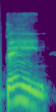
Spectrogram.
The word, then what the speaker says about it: Bain: His name was Bane. Bane. So Bane, like Batman Bane. Yeah. I was gonna say, okay. Yeah, but it's not spelled. It's spelled Bain.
